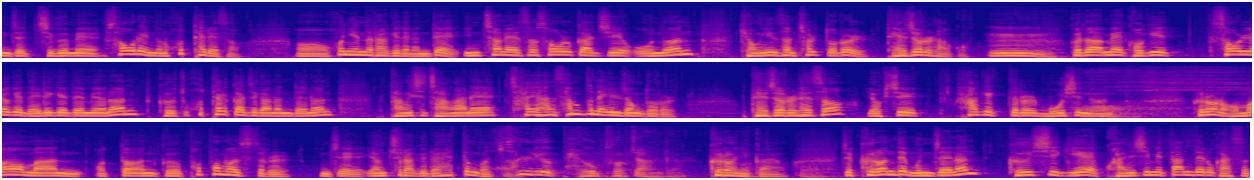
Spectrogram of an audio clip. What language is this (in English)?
Korean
